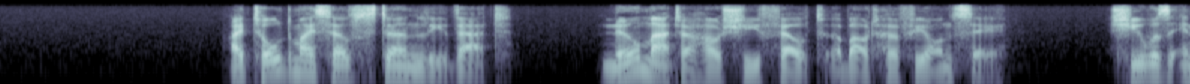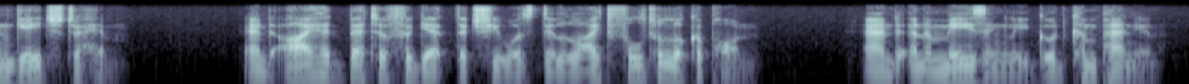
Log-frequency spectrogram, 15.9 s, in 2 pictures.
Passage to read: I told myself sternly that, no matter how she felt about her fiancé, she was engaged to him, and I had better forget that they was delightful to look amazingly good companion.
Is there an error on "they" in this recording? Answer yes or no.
yes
